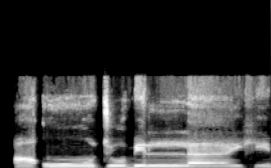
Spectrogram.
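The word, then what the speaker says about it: أعوذ بالله: A'udzu billahi minasyaitonir rajim. Bismillahirrahmanirrahim. Kita ulang Bingung ya? sedikit Ibu. Ya Nah, Allah, salah. dari tahun jangan auju huruf zal ya, bukan huruf jim.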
